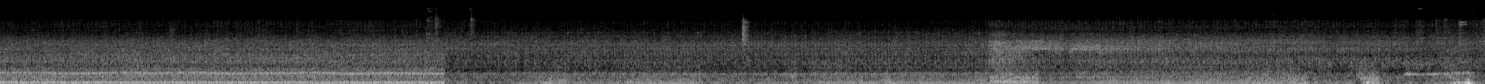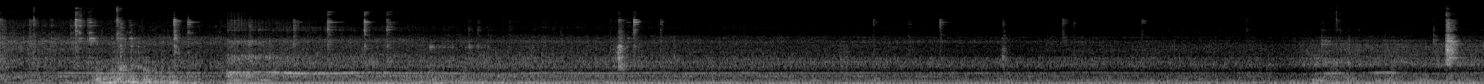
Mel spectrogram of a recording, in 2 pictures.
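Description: John Deere 5405 tractor's three-cylinder diesel engine running steadily under load while pulling a single-tine subsoiler through the ground. It is loud and close at first, then suddenly quieter and more distant after about four seconds, with a few knocks and clicks in between.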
